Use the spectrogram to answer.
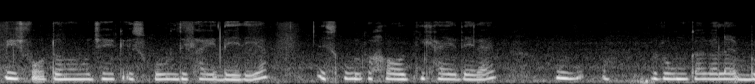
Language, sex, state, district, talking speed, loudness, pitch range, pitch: Hindi, female, Rajasthan, Jaipur, 160 wpm, -15 LUFS, 235-265 Hz, 250 Hz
